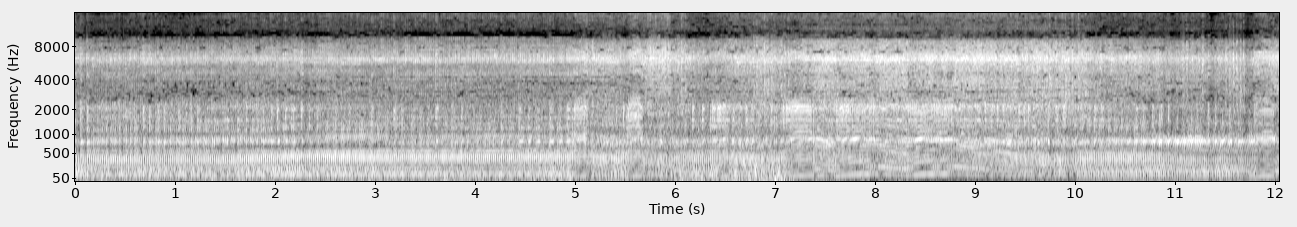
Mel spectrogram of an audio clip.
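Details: Restored Hawkmoto 49cc two-stroke kids quad, fitted with a new NGK BM6A plug and pull-start cord, case and chain fixed, first outdoor start: a high, raspy buzz runs steadily, then revs swing up and down cleanly without misses; running healthy.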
